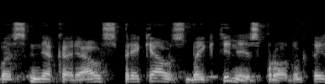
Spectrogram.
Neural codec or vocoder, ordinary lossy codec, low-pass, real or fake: none; MP3, 48 kbps; 7.2 kHz; real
